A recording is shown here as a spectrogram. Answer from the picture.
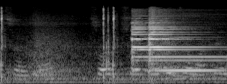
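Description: Subscribe-button overlay sound effect: sharp mouse clicks, a pair of them about a second in, then a bell chime that rings on and slowly fades.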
